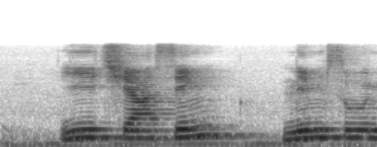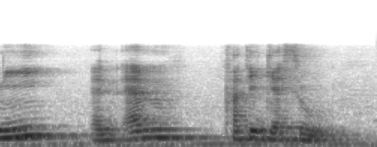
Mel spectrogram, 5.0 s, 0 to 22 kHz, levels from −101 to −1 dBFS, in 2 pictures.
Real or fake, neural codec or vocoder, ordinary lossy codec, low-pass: real; none; none; 7.2 kHz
